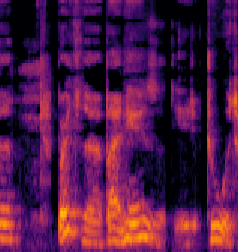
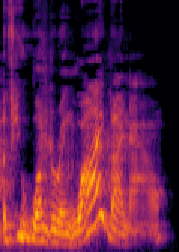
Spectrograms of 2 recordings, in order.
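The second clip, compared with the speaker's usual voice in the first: usual speaking voice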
